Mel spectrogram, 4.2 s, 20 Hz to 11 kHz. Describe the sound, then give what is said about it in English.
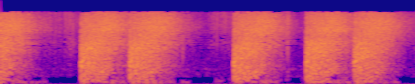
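Several sharp gunshots from a Colt .44 revolver, each a loud crack trailing into a long decaying rumble, fired in a quick, irregular series with no voices. “Six shots from a Colt 44. For no reason whatsoever other than to get your ear attuned to what you're going to hear.”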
